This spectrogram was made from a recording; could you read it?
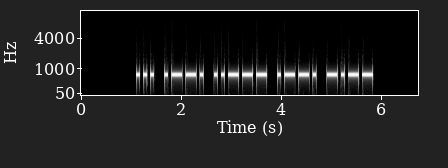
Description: Morse code, heard as a keyed tone, about 17 wpm, 700 Hz. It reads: SP2PY
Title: DXCC-100 Call Signs - 5 Characters - Repeated 2x - 17wpm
